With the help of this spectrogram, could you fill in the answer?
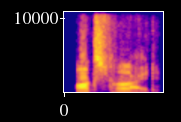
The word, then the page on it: oxhide: American English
